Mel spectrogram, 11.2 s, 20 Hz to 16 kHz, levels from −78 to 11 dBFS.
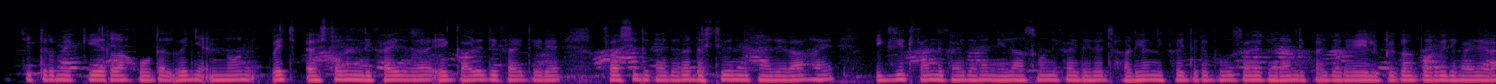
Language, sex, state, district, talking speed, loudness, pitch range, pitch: Hindi, male, Andhra Pradesh, Anantapur, 285 wpm, -31 LUFS, 150-155 Hz, 155 Hz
